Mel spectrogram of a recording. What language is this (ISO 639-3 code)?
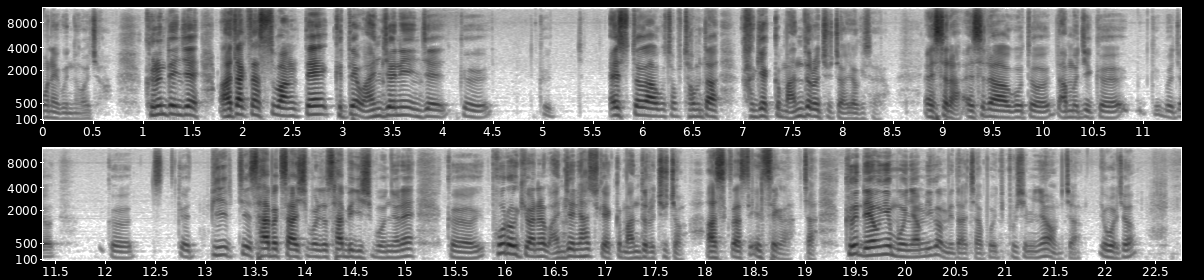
kor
